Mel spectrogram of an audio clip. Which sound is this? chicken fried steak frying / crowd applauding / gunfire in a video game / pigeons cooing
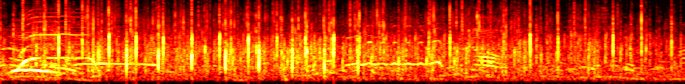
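crowd applauding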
